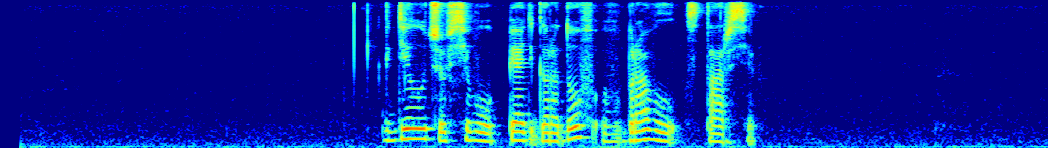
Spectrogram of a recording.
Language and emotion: Russian, neutral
